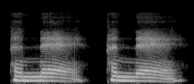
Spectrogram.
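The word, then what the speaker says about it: פני: This nun with tzera will say pene.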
